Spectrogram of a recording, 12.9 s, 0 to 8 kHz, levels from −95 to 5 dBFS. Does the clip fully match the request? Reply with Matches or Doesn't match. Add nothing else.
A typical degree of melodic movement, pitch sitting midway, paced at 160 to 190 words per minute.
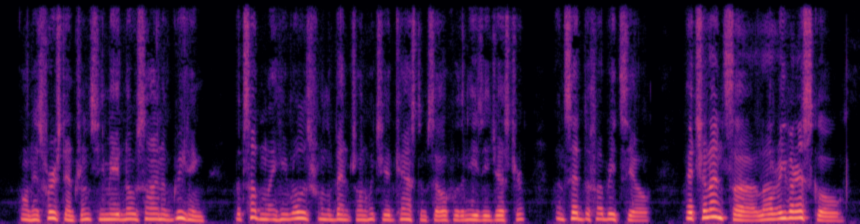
Matches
